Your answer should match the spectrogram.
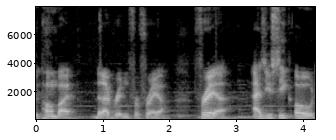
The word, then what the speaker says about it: Freya: is a poem to Freya. It's spelled Freja, but I call her Freya, and she is the Norse goddess of love.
